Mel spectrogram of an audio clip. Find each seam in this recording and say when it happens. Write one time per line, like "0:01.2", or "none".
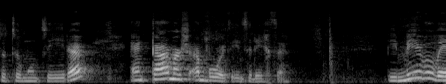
none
